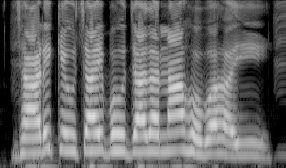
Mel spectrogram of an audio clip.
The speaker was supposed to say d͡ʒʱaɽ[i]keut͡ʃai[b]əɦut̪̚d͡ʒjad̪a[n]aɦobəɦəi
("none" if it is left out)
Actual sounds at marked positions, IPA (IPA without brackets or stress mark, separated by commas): i, b, n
